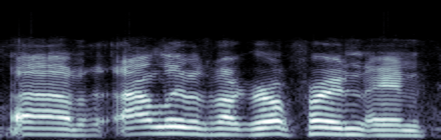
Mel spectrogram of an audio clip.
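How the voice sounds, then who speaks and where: A man's voice: fairly high pitch, steady tone, measured pace, sharp tone, dull audio, slight background noise. A man in his forties from Kentucky, chatting casually as a guest on a video call and asking lots of questions. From Kentucky, USA. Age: 40s. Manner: loose and chatty, asks questions. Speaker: livestream guest. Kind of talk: casual chat.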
